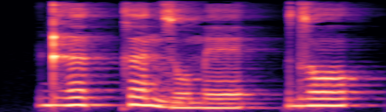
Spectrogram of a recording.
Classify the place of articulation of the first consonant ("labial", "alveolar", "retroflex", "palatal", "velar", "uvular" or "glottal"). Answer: retroflex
